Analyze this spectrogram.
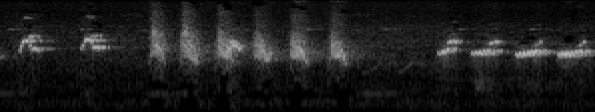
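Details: A Pale-breasted Thrush (sabiá-barranco), in a compilation of Brazilian bird songs, sings clear, mid-high phrases: a run of six quick repeated notes, then warbled whistled notes. There is no other noise.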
